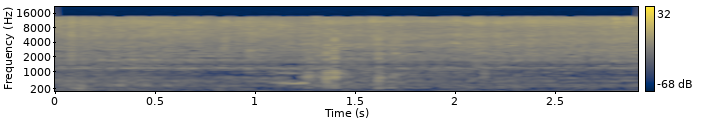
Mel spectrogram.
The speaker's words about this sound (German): Ja, Zwiebeln gehen an, das dauert einen Augenblick.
